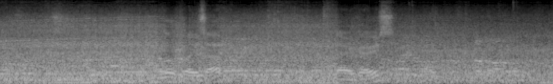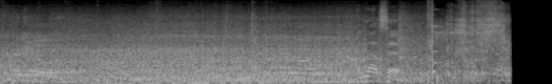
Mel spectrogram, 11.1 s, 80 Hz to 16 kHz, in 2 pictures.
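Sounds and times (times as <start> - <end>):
distant voices: 0.0 - 10.2.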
